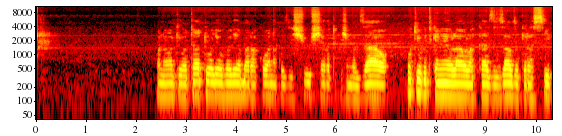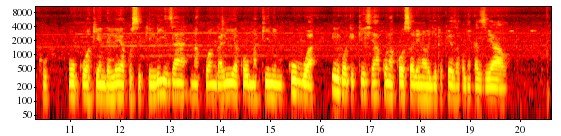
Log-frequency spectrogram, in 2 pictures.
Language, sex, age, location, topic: Swahili, male, 25-35, Dar es Salaam, education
